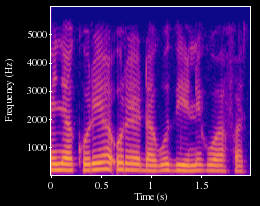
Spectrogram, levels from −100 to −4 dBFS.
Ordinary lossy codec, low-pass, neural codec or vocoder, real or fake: none; 5.4 kHz; none; real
